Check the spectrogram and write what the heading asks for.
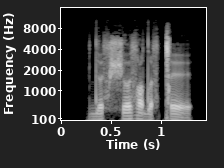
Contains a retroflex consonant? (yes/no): no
